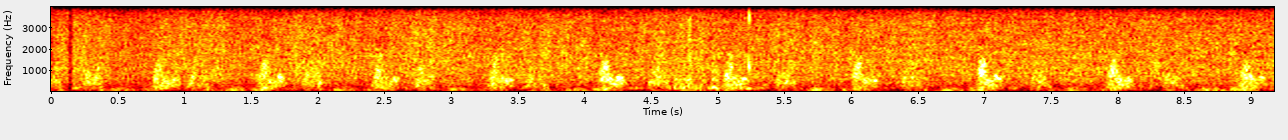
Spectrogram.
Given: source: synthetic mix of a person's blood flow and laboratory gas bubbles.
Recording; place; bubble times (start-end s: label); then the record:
Doppler ultrasound of blood flow; precordium
4.50-5.31 s: bubbles
From the record:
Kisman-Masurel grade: 222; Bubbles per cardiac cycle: several, 3 to 8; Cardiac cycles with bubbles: 10 to 50%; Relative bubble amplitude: moderate (0.250 to 0.450); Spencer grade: 2 (many but less than half of the cardiac periods contain bubble signals, singularly or in groups); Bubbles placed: anywhere in the cardiac cycle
